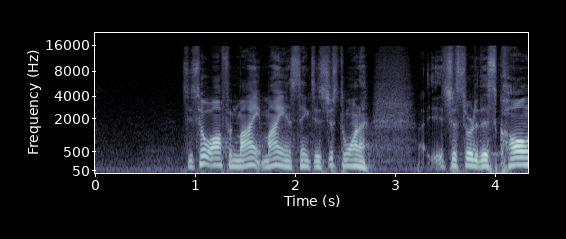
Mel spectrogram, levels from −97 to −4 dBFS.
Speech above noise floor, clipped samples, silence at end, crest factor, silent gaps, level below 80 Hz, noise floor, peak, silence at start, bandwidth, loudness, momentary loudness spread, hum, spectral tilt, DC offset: 34 dB; under 0.1%; 0 s; 18 dB; none; -56 dBFS; -63 dBFS; -12 dBFS; 0.9 s; 16 kHz; -30 LUFS; 18 LU; none; -6 dB/octave; under 0.1%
